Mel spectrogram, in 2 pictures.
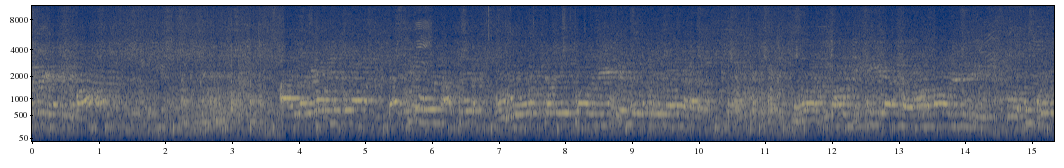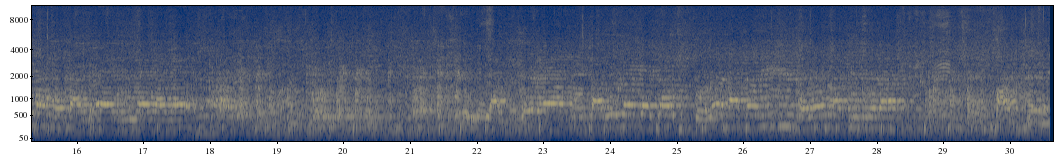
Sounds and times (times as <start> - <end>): Traditional music: 0.0 - 30.6.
